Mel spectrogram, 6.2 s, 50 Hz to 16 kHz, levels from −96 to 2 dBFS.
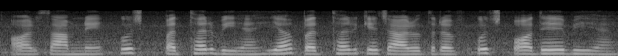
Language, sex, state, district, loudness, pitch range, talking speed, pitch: Hindi, female, Uttarakhand, Tehri Garhwal, -33 LUFS, 200-235 Hz, 145 wpm, 215 Hz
